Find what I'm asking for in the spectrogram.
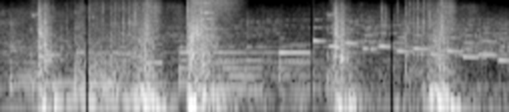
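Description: Repeated heavy thunks and crashing whacks of a creature being hit in Satisfactory, several impacts spread irregularly over a few seconds, loud and close, with a couple of tonal game effects in between.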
